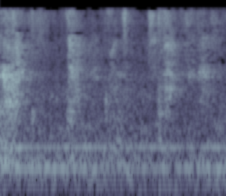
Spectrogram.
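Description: French bulldog giving three short, high barks, a little under a second apart, the first the loudest, as the puppy and an adult dog face off in play.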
